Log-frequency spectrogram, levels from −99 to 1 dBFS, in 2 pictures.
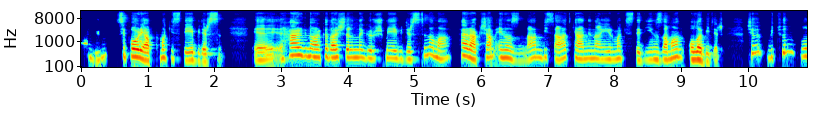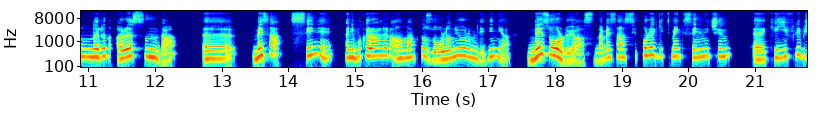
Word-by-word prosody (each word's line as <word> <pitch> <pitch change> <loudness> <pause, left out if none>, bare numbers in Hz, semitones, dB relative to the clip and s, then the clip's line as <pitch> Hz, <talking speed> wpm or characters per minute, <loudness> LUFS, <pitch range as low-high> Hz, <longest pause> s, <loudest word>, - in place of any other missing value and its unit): her 275 -6 -12
gün 215 +10 -13
spor 255 -3 +8
yapmak 195 +4 +4
isteyebilirsin. 175 -5 -5 0.4
Eee, 95 - -3
her 285 +1 +10
gün 260 -2 -2
arkadaşlarınla 235 -1 +2
görüşmeyebilirsin 210 +1 -7
ama 225 -6 -3
her 270 -4 +7
akşam 210 +3 +4
en 230 -1 -2
azından 200 +3 -4
bir 235 - -10
saat 210 +1 -2
kendine 205 -1 -1
ayırmak 195 +1 -7
istediğin 185 +1 -9
zaman 215 +6 0
olabilir. 190 -5 +4 0.3
Şimdi, 345 +2 -7
bütün 355 - -8
bunların 250 0 +1
arasında, 240 - 0 0.4
eee, 205 0 -3 0.2
mesela, 260 +7 0
seni, 270 -3 -5 0.2
hani, 230 0 -1
“Bu 260 - -5
kararları 270 0 +1
almakta 230 +6 -2
zorlanıyorum.” 215 +4 -2
dedin 250 +8 -7
ya, 230 - -11 0.3
ne 250 - +4
zorluyor 245 - +4
aslında? 170 +2 -10
Mesela, 235 +2 -3
spora 280 +5 0
gitmek 255 -1 -8
senin 240 +1 -5
için, 265 +2 -6 0.3
eee, 190 0 -1
keyifli 250 +5 -7
bir 250 - -12
230 Hz, 130 wpm, -24 LUFS, 200-255 Hz, 0.4 s, her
